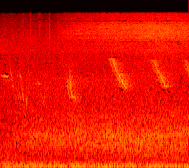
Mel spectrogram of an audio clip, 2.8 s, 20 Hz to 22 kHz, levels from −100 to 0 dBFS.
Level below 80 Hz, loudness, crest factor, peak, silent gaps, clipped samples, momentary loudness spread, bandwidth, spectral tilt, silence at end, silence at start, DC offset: -46 dBFS; -34 LUFS; 16 dB; -20 dBFS; none; under 0.1%; 9 LU; 16 kHz; -1.5 dB/octave; 0 s; 0 s; under 0.1%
